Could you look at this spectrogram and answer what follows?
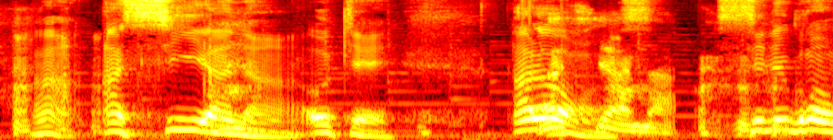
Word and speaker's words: Asiana: J'ai bien prononcé ou pas, Florent? C'est Asiana. On a deux S, on a une petite particularité. Ah, Asiana, ok.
